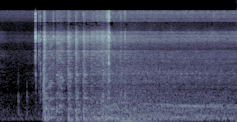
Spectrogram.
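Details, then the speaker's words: Lada Vesta after replacing the fuel pump's coarse and fine filters, pump primed several times with ignition: starter cranks briefly, engine catches at once and settles into a smooth, even idle with no misses; normal start and idle. "сейчас еще пару раз прокачаем и запустим двигатель пробуем запускаем двигатель чётенько"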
